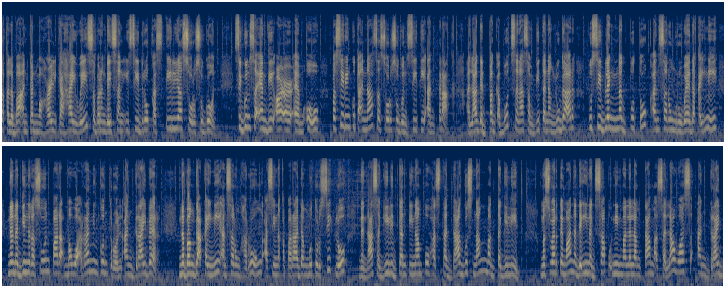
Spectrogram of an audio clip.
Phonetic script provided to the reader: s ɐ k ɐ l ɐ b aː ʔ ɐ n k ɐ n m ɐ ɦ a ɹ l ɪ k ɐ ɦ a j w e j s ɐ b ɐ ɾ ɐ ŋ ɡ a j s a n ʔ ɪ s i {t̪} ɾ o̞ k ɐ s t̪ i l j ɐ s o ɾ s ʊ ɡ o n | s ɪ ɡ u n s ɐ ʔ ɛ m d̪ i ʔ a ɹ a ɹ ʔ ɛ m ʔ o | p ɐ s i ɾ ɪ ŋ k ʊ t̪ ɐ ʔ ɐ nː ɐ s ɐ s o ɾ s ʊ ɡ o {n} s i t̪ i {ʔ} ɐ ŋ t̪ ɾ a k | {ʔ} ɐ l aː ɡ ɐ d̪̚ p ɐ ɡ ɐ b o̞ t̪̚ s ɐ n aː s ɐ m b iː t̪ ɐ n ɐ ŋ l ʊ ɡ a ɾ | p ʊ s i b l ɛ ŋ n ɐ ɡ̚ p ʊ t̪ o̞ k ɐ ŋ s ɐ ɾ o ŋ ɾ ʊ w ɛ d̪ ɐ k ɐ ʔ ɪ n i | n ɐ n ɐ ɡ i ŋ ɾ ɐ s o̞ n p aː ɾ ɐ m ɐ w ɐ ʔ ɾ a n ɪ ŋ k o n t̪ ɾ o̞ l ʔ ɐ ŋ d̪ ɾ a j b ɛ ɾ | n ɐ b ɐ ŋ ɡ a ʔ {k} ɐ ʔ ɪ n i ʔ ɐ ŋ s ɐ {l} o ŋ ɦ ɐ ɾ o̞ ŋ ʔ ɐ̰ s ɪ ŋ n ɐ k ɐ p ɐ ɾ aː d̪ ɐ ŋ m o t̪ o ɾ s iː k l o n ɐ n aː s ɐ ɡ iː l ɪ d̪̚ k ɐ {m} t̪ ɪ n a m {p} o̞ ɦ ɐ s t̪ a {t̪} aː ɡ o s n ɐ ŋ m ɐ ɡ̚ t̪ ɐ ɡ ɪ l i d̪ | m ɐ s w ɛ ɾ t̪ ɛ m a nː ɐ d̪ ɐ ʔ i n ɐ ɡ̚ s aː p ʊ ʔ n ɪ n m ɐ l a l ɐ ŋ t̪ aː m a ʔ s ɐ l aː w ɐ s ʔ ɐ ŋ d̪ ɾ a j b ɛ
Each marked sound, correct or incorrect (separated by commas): incorrect, correct, correct, correct, correct, incorrect, incorrect, correct, incorrect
